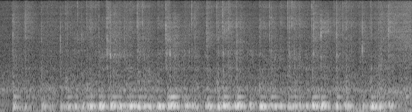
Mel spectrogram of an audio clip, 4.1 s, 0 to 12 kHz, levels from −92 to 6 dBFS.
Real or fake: fake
